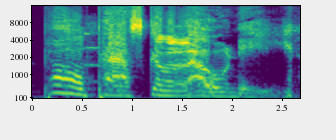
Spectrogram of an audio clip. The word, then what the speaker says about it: Paul Pasqualoni: Paul Pasqualoni. you know when you pronounce his name, you got to do it in the Stephen A. Smith voice, and that's Paul Pasqualoni.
